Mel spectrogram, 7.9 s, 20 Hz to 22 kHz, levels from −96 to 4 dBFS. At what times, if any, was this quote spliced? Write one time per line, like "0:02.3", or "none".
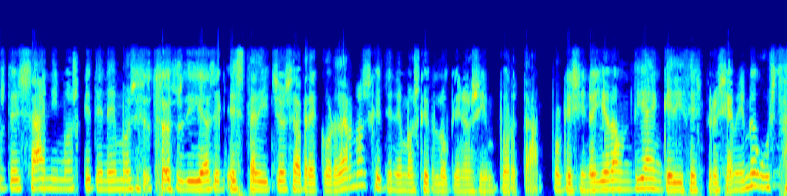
0:02.2
0:03.0
0:04.3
